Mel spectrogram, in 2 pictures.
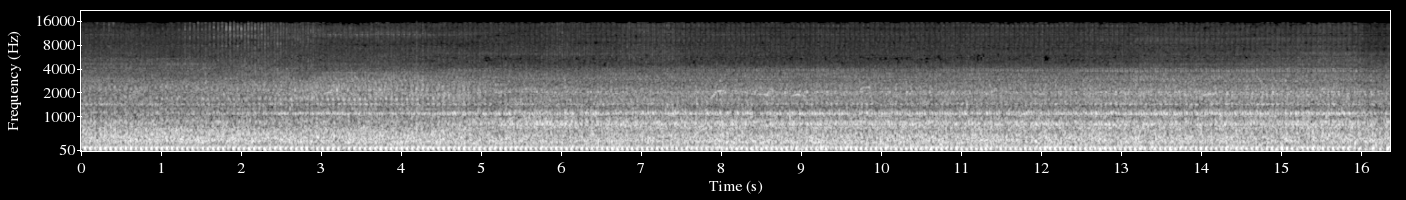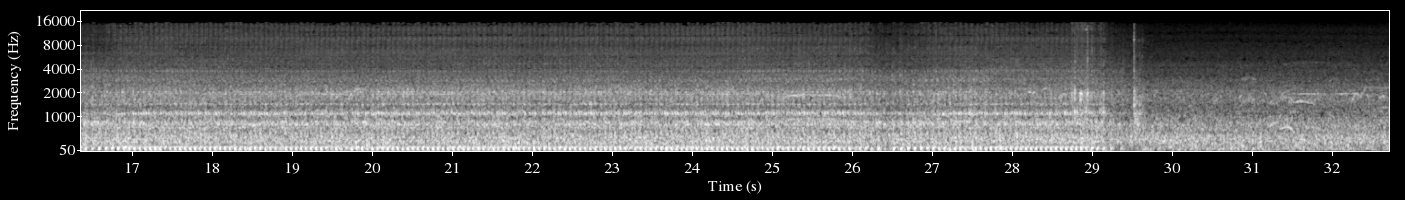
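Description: An engine running steadily at idle, with a constant low hum and an even pitch, stopping about a second before the end.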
